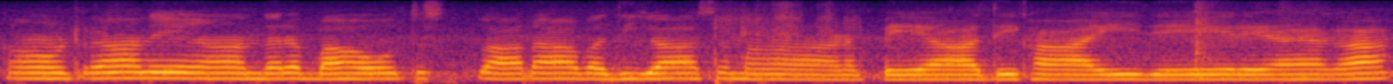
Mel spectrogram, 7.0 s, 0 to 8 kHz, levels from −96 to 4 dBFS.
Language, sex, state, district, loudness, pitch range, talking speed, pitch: Punjabi, female, Punjab, Kapurthala, -14 LUFS, 175-200 Hz, 105 wpm, 190 Hz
